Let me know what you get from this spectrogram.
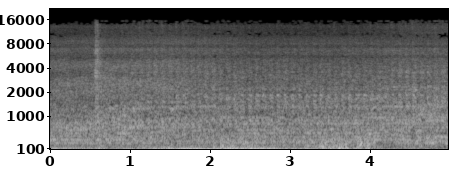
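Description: Ford Mustang V8 engine running on a dyno: a steady low rumble that swells a little between about one and a half and three seconds in.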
